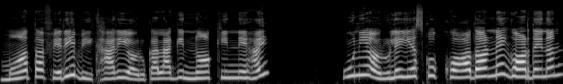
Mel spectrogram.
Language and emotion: Nepali, disgusted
